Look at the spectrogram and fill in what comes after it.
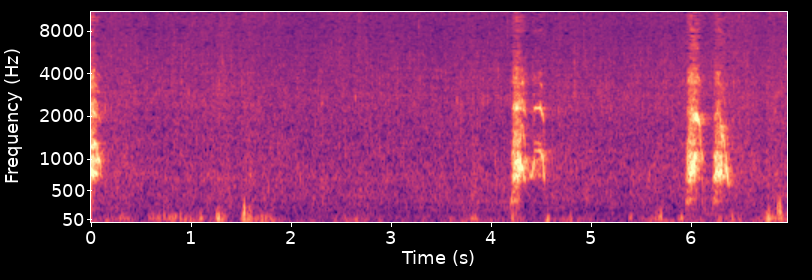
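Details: Dogs keeping watch at a mountain house near Jeonju, Korea; after a long quiet stretch come a few short barks, some in quick doubled pairs, against a soft rushing background like running water.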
